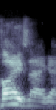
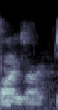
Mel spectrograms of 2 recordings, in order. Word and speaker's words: Vizag: It's Vizag, actually. – Vizag. – I think they pronounce it Vizag.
